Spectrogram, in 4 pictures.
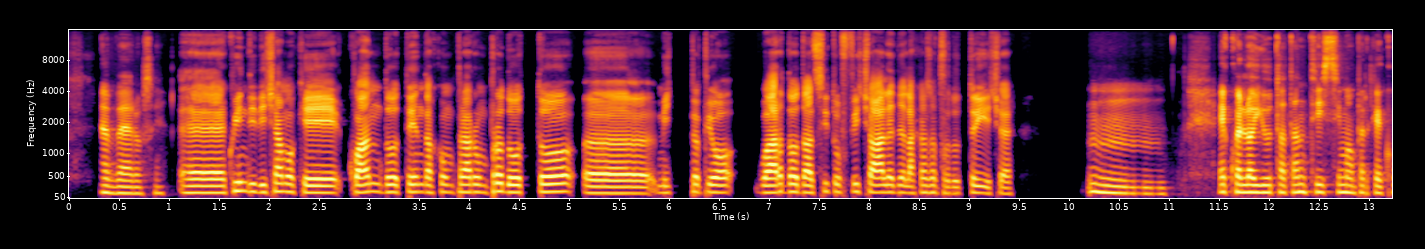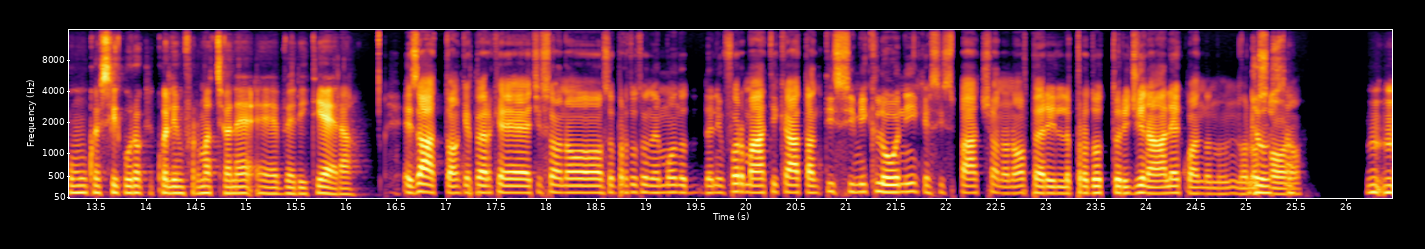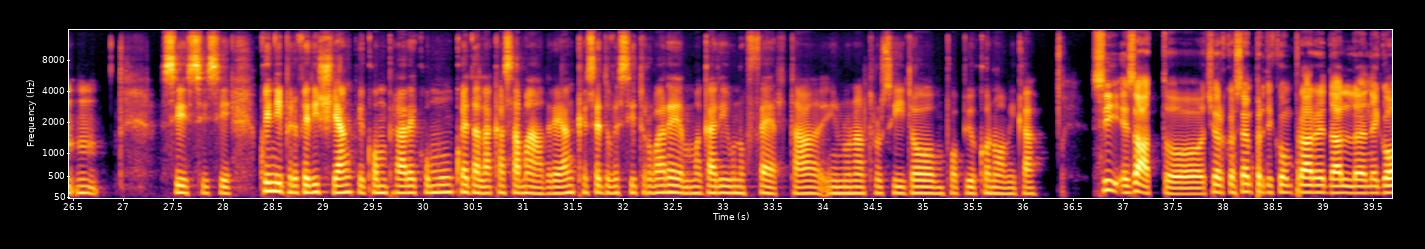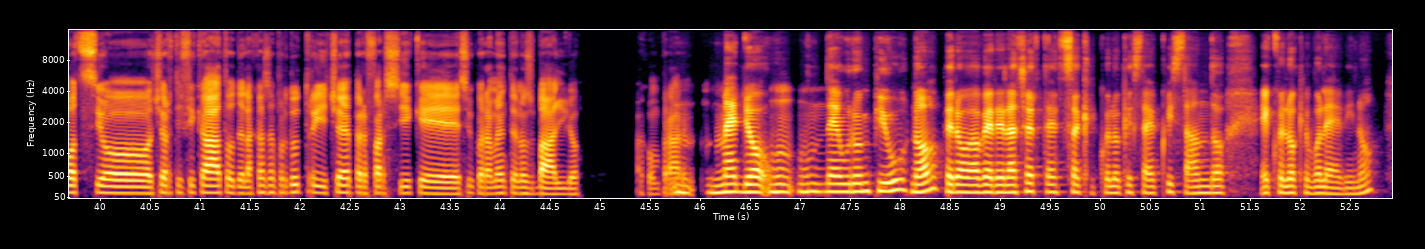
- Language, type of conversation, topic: Italian, podcast, Come affronti il sovraccarico di informazioni quando devi scegliere?
- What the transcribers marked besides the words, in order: tsk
